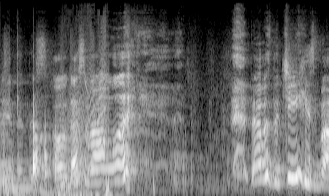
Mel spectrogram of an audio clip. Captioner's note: laughs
